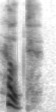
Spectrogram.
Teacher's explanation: Though there is D, but when you pronounce it in natural way, the D becomes T in this case.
